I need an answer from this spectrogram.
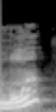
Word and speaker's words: moins: Okay, so le moins, remember when we combine this O-E-N together, we get the sound ouin, ouin, ouin, okay, and we don't pronounce this final S.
